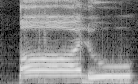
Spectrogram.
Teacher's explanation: জবরের বাম পাশে খালি আলিফ মদের হরফ, তো এই কফকে এক আলিফ টেনে পড়তে হবে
